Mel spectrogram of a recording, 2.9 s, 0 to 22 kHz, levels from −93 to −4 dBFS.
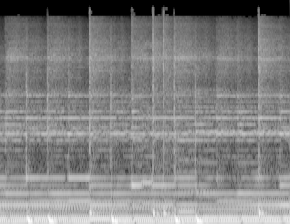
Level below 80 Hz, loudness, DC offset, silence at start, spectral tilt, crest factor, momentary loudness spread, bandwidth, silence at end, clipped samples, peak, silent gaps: -18 dBFS; -15 LUFS; under 0.1%; 0 s; -4.5 dB/octave; 12 dB; 2 LU; 19 kHz; 0 s; under 0.1%; 0 dBFS; none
